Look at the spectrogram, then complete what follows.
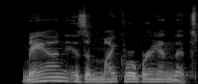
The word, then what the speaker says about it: Maen: My understanding is the brand name is pronounced like man, but with a slight E in there.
